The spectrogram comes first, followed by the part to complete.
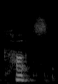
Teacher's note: for the vowel in the word cut, the rounding is quite minimal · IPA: /kɒt, kʌt/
